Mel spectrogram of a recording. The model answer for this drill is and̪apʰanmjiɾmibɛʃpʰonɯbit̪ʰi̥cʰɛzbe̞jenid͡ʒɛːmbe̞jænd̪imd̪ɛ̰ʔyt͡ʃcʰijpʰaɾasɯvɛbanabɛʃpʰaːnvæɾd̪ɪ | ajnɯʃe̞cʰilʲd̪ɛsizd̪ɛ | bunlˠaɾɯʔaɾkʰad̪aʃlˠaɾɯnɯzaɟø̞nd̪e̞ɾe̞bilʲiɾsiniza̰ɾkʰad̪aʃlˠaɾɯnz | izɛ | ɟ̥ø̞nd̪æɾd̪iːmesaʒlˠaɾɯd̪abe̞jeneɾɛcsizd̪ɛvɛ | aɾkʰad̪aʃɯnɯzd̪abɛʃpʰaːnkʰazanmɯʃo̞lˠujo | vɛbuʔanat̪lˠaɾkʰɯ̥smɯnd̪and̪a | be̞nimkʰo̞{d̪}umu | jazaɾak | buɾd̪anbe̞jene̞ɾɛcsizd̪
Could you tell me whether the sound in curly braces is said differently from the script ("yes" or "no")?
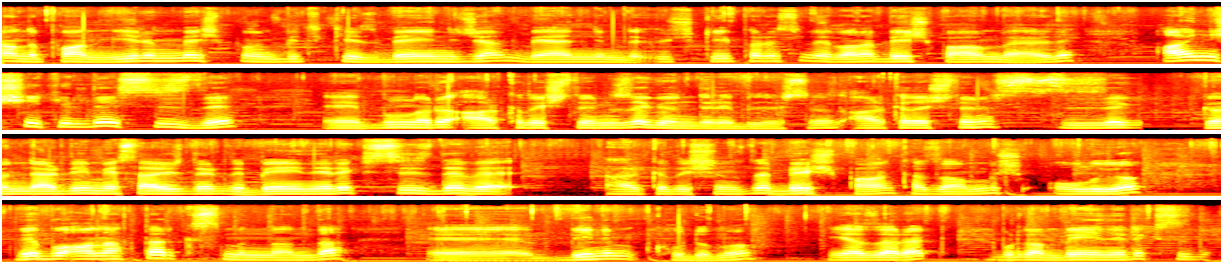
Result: no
